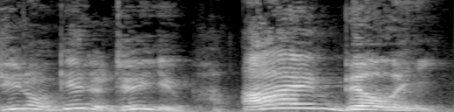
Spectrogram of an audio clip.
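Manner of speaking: high, loud acted-out dad losing it; exasperated outburst. Exasperated dad's punchline, acted out.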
